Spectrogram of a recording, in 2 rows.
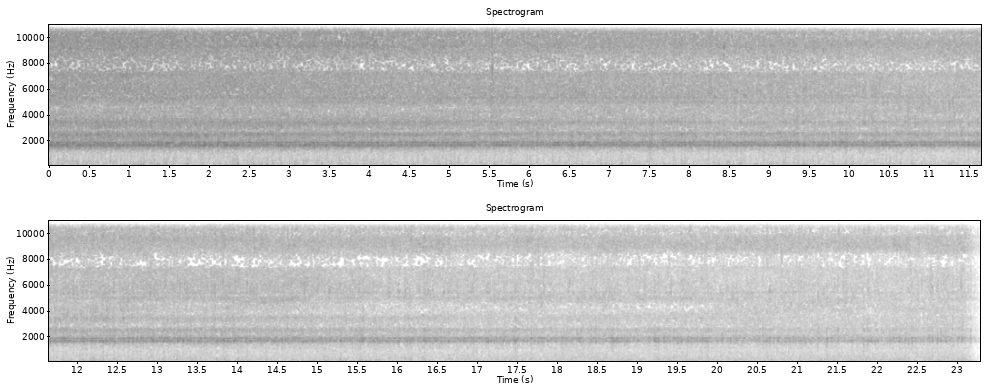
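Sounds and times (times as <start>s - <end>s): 
fizzing bubbles swirling: 0.0s - 23.2s.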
